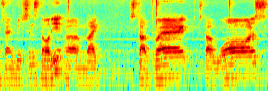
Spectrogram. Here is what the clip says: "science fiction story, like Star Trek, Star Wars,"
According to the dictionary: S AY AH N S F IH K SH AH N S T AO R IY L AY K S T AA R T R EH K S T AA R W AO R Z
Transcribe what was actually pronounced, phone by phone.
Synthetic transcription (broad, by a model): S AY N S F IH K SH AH N S T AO R IY L AY K S T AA T R EH K S T AA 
